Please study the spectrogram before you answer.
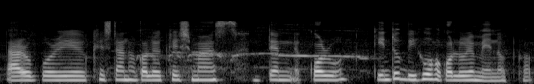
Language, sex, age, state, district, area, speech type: Assamese, female, 30-45, Assam, Dhemaji, rural, spontaneous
